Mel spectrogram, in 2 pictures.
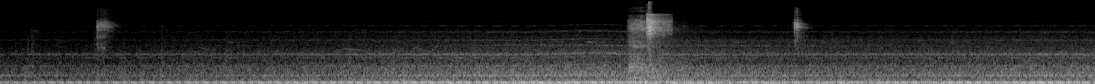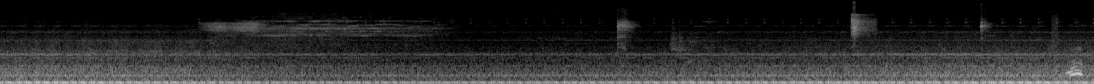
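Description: In Run8 Train Simulator, a Norfolk Southern C42 local freight locomotive hums with a steady low engine drone as it pulls forward on the Pittsburgh Line, with occasional short clanks and a brief hissing burst over the constant rumble.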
